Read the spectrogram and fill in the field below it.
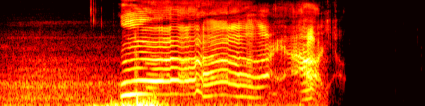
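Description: A young man screams in fright into a close microphone.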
